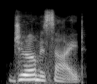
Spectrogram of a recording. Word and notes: germicide: Indian

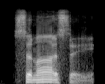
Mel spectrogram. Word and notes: sanyasi: British English

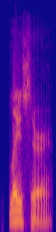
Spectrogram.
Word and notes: lazar: American English

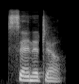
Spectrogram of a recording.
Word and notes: senator: Indian

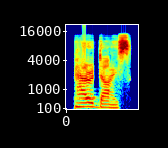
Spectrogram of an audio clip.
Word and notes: paradise: Indian

